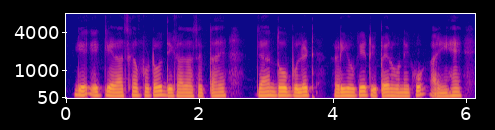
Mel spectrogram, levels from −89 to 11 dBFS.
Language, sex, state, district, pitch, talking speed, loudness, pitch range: Hindi, male, Uttarakhand, Uttarkashi, 125 Hz, 195 wpm, -16 LUFS, 115-130 Hz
